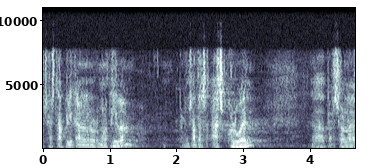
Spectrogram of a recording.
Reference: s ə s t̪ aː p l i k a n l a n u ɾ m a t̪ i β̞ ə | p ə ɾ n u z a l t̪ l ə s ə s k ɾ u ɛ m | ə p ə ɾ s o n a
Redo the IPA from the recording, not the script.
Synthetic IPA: s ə s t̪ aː p l i k a n l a n u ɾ m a t̪ i β̞ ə | p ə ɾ n u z a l t̪ ɾ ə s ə s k l u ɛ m | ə p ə ɾ s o n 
